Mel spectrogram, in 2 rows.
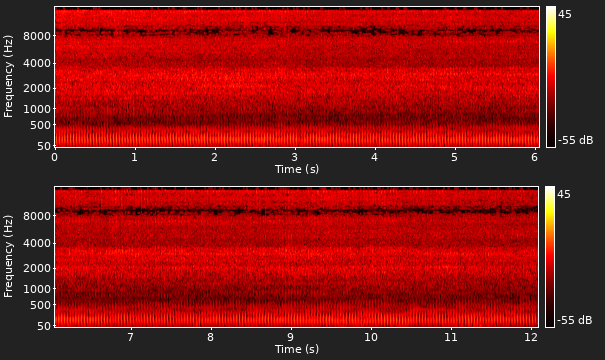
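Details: Gilson rear-tine tiller, a junkyard find from 4–5 years back, test run after cleaning dirt out of the sticky recoil. Steady low single-cylinder chug at a constant beat while working soil. Sounds healthy and strong. A fuel leak was noted at the tank/carburetor seam.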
